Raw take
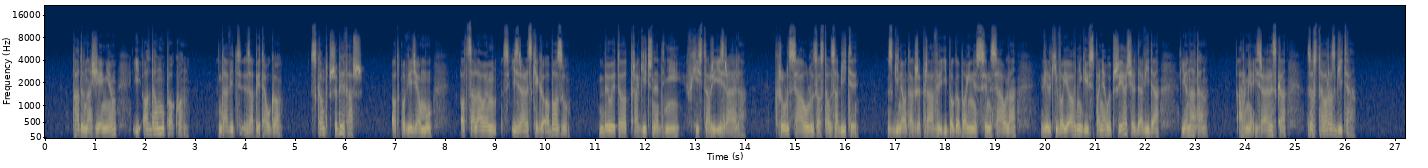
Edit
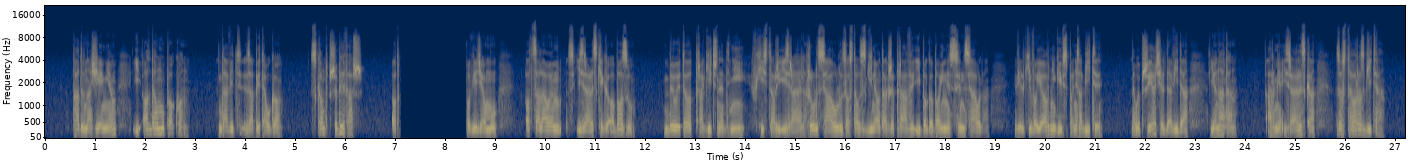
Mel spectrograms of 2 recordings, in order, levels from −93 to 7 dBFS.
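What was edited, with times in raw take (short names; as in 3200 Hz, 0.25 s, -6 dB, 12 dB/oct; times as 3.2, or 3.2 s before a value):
7.12 insert silence 1.30 s
13.93–14.65 cut
15.77–16.88 move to 21.18
19.24–20.4 fade in, from -17.5 dB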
